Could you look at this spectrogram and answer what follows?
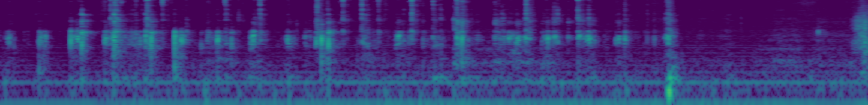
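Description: A nut and washer tightened onto the threaded rod of a model rocket's front engine mount ring produce quick, light metallic clicks and taps in close, irregular bursts, with no talking.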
